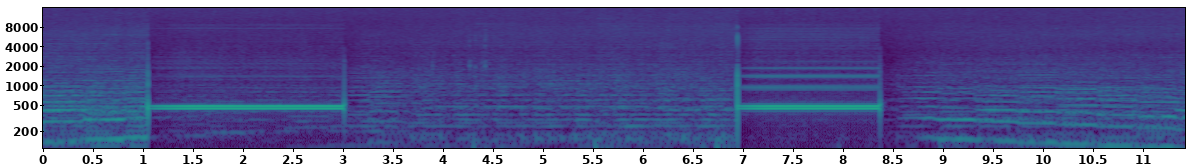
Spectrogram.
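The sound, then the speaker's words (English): Steady telephone tones sound while dialing out on a phone line: two long, flat, mid-pitched beeps, each lasting a second or two, separated by several seconds of a low, continuous background. “Problem when you have all the beeps sounding the same like this, you can't tell if they're all correct.”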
